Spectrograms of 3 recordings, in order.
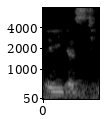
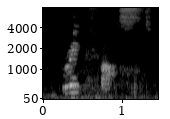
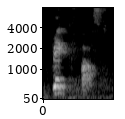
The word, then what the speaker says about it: breakfast: As you can see on the screen, Breakfast. Most of us do pronounce this breakfast. Actually, that would be brag and not break. Not break, not break. Breakfast.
